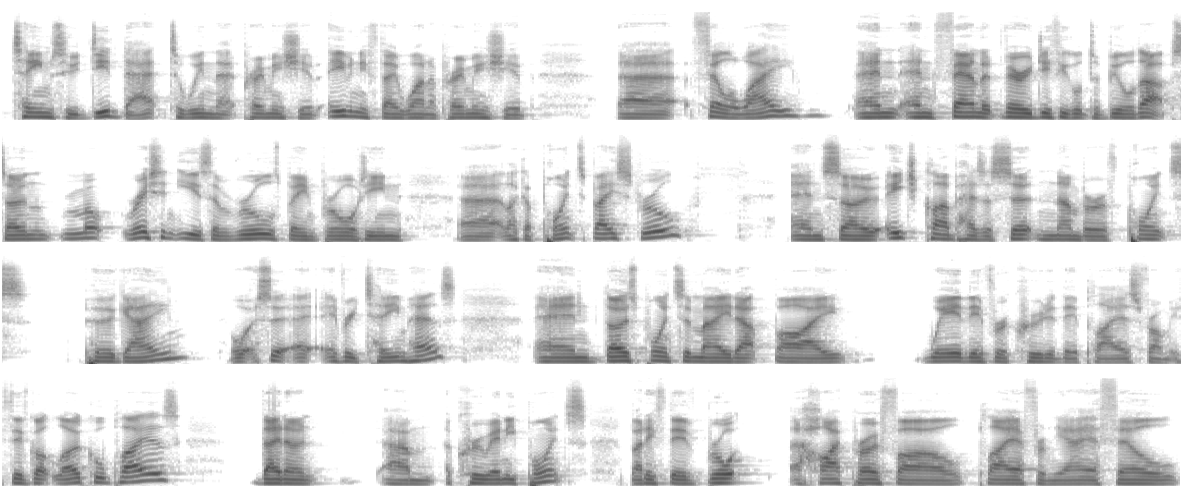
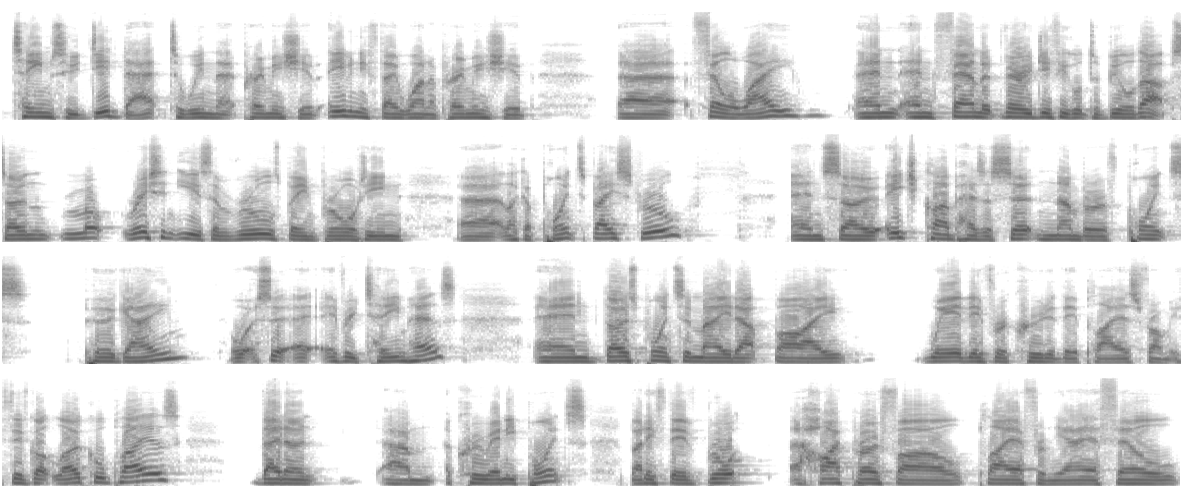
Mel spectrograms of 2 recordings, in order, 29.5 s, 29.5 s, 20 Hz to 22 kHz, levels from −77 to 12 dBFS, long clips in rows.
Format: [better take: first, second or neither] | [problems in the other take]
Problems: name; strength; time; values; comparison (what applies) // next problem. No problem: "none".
first | distortion; slight; 10 dB below the speech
